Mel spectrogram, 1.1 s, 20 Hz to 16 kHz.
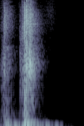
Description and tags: Door Handle 05
Office door. Recorded with Zoom H4n.
open, field-recording, handle, Door, close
